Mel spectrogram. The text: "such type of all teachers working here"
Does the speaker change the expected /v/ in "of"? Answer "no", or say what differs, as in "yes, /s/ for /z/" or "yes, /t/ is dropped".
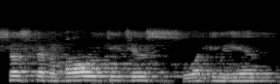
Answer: yes, /p/ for /v/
